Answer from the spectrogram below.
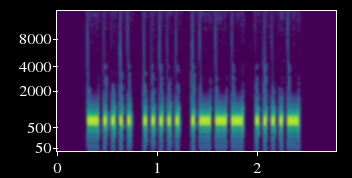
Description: Morse code, heard as a keyed tone, about 30 wpm, 700 Hz. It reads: 65J4
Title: Four Challenging Letter-Number Combinations 30wpm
